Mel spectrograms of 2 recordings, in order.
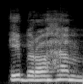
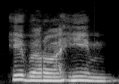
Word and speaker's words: Ibrahim: Kalau dalam salah satu qiraat itu bacanya Ibra Ibraham. Makanya orang Inggris nyebutnya Abraham. atau bisa juga dibaca Ibrahim.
